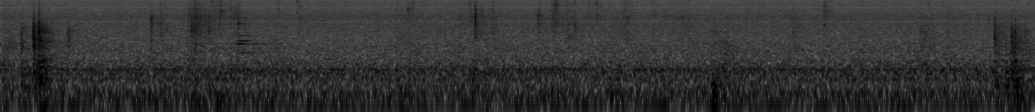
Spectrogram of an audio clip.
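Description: Near silence: faint room hum with a few soft clicks and rustles from a spoon scooping sticky molasses candy mixture out of a bowl and hands shaping it into patties.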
